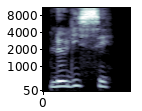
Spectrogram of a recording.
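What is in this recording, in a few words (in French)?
"Le lycee", French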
